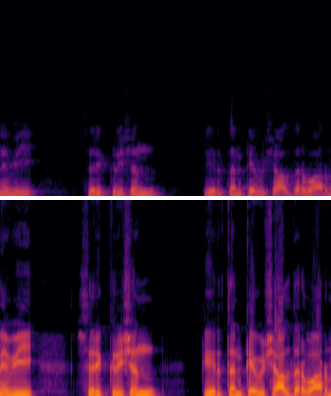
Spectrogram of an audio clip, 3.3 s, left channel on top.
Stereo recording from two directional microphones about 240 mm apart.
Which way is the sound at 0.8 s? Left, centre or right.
Right.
